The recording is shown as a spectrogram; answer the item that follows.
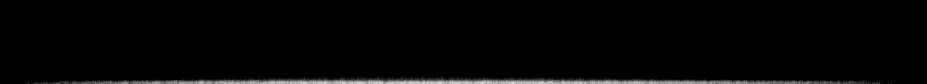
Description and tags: Bassy rumble, sounds almost like the earth moving or a distant explosion.
ambient, dirge, soundscape, dark, pad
